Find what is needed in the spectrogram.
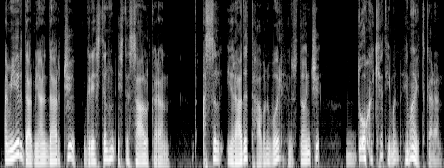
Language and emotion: Kashmiri, disgusted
